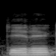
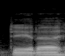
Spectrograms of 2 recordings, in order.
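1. ਸ਼ਬਦ ਦਾ ਅੰਤ 'e' ਸੁਰ ਨਾਲ ਹੁੰਦਾ ਹੈ। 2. ਸ਼ਬਦ ਦਾ ਅੰਤ 'a' ਸੁਰ ਨਾਲ ਹੁੰਦਾ ਹੈ। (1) "ਗਲਤੀ ਕਰਦੇ ਹਾਂ, ਤੇਰੇ ਕਹਿ ਜਾਂਦੇ ਹਾਂ" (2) "ਇਹਨੂੰ ਤੇਰਾ ਹੀ ਬੋਲਣਾ ਹੈ"

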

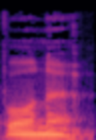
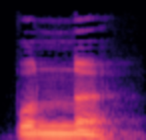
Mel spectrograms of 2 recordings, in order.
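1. "ਨ" ਬਹੁਤ ਹਲਕਾ ਅਤੇ ਨਰਮ ਹੈ। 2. "ਨ" ਥੋੜ੍ਹਾ ਜਿਹਾ ਦੁਹਰਾਇਆ ਜਾਂਦਾ ਹੈ, ਦਰਮਿਆਨੇ ਜ਼ੋਰ ਨਾਲ। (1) "ਜੇ ਬਹੁਤਾ ਹੀ ਪੋਲਾ ਬੋਲਦੀਏ ਤਾਂ ਪਾਠ ਦੀ ਆਵਾਜ਼ ਇਸ ਤਰ੍ਹਾਂ ਨਿਕਲਦੀ ਹੈ" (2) "ਇਹ ਦਰਮਿਆਨੀ ਜੀ ਆਵਾਜ਼ ਦੇਣੀ ਹੈ, ਥੋੜ੍ਹਾ ਜਿਹਾ ਅੱਧਕ ਦਾ ਸਹਾਰਾ ਲੈ ਕੇ ਇਸ਼ਾਰੇ ਮਾਤਰ"

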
